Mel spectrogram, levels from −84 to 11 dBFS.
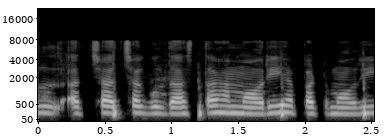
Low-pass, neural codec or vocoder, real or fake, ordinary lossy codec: none; none; real; none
